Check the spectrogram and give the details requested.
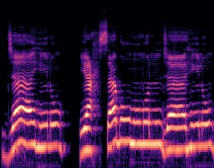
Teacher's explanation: جیم کے ساتھ الف مدہ ہے، ایک الف مقدار میں کھینچیں گے جیم کو ، ہا کو نرم سے ادا کریں گے، لام کو نرم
